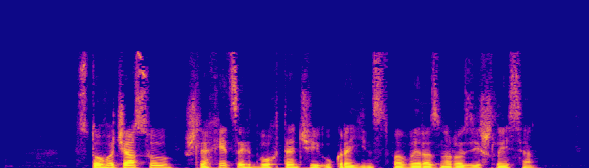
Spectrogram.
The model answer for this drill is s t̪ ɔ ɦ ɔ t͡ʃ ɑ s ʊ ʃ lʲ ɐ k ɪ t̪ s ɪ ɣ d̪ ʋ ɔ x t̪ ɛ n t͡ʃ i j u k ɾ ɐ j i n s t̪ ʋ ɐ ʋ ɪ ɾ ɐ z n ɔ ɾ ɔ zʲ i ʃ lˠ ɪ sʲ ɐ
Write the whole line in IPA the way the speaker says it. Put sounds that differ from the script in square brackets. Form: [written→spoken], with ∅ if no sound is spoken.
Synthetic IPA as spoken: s t̪ ɔ ɦ ɔ t͡ʃ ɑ s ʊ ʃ lʲ ɐ [k→x] ɪ t̪ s ɪ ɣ d̪ ʋ ɔ x t̪ ɛ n t͡ʃ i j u k ɾ ɐ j i n s t̪ ʋ ɐ ʋ ɪ ɾ ɐ z n ɔ ɾ ɔ zʲ i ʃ lˠ ɪ sʲ ɐ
